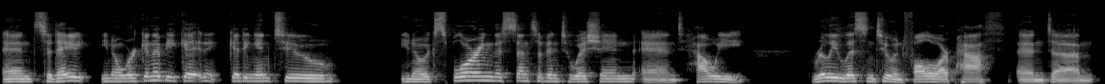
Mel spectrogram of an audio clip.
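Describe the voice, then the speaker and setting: A man hosting a podcast, with a voice of middle pitch. He rambles loosely and lets his sentences fade out quietly. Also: unhurried. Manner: rambling, many fillers and restarts, trailing off softly. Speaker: podcast host. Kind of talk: interview conversation.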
